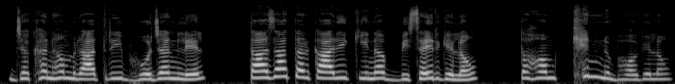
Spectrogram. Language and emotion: Maithili, sad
